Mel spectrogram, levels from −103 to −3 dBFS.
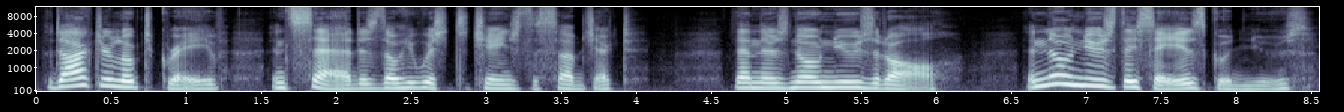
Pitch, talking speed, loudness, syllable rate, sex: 200 Hz, 195 wpm, -18 LUFS, 4.9 syllables/s, female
